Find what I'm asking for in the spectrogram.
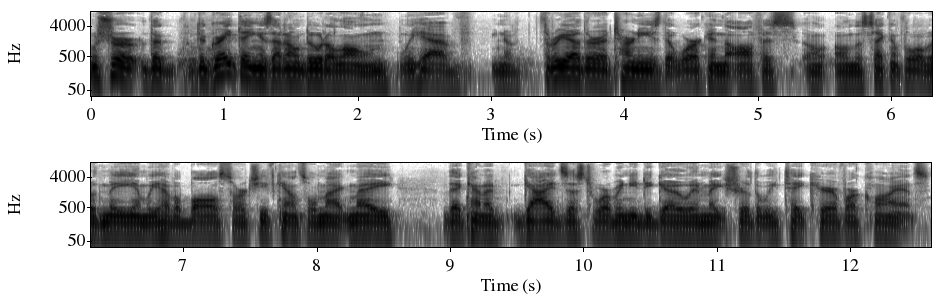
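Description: A man with a very deep, low pitch and a Southern US accent, at a fairly quick pace with hardly any pauses. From Mississippi. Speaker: lawyer. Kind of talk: radio interview. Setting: studio.

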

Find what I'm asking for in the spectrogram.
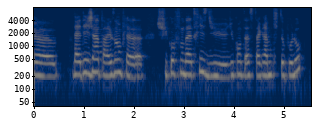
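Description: A woman's fairly high voice, fairly slow and monotone with flat intonation. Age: 20s. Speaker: psychosexology student. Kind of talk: interview. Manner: halting.

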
